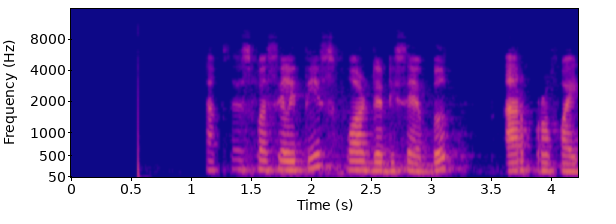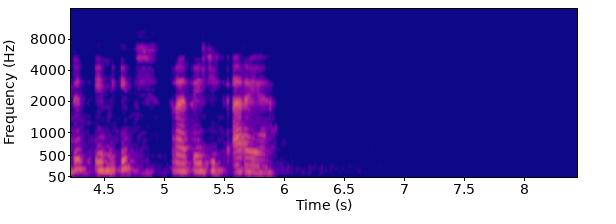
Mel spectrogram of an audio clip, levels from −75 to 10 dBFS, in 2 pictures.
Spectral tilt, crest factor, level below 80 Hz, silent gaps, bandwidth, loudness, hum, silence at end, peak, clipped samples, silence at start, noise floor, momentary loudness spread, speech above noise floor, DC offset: -5 dB/octave; 26 dB; -70 dBFS; none; 9.8 kHz; -27 LUFS; none; 2.5 s; -4 dBFS; under 0.1%; 1.15 s; under -90 dBFS; 12 LU; over 63 dB; under 0.1%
